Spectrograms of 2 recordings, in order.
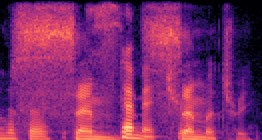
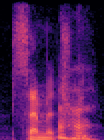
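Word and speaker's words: cemetery: are sem tree SE the stress the stress is on the first syllable cemetry cemetry cemetry that's it question from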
